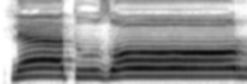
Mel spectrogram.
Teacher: اس کی مقدار 6 حرکت کے برابر ہوتی ہے، تو ہم اسے 6 حرکت کے برابر کھینچ کے پڑھیں گے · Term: مد لازم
